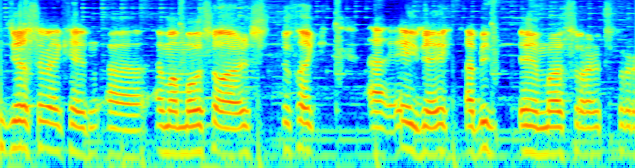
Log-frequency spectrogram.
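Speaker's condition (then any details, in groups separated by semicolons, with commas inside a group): Cerebral palsy; from birth, lower limbs affected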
